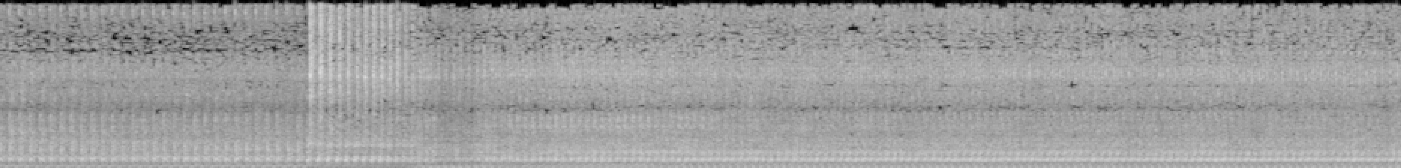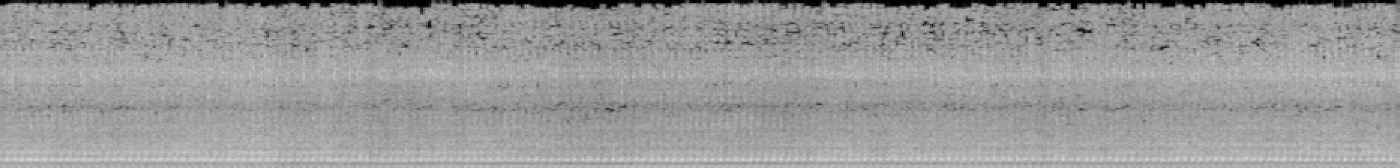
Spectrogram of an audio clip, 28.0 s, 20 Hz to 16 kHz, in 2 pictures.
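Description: Yanmar TF300 single-cylinder diesel engine driving a 31 kVA generator, running steadily and smoothly just after being hand-cranked into life, with a brief change in its note about four seconds in.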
